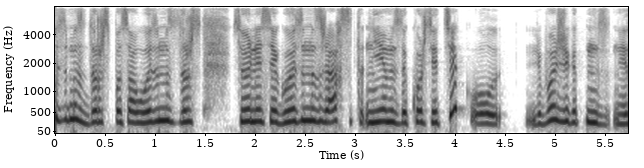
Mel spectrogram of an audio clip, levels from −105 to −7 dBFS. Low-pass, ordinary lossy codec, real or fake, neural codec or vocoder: none; none; real; none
